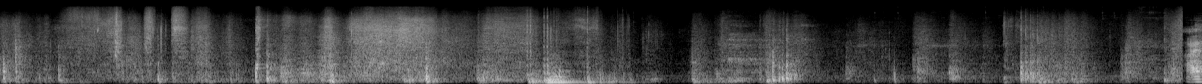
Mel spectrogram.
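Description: Cardboard boxes scraping and rustling against a larger cardboard carton as they are pulled out of it, with scattered knocks and a dull thump a little past halfway.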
